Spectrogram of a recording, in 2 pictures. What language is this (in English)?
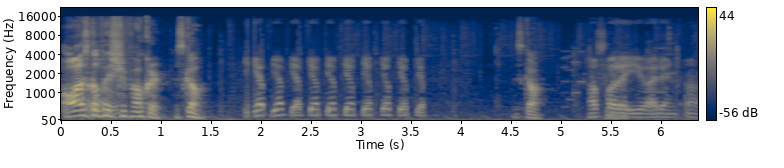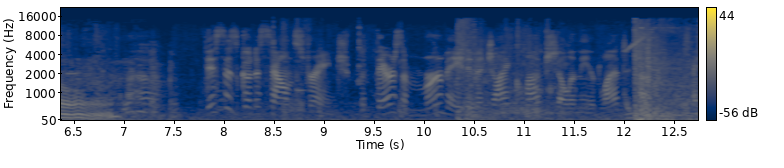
English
